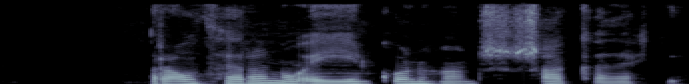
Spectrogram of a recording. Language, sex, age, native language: Icelandic, female, 30-39, Icelandic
